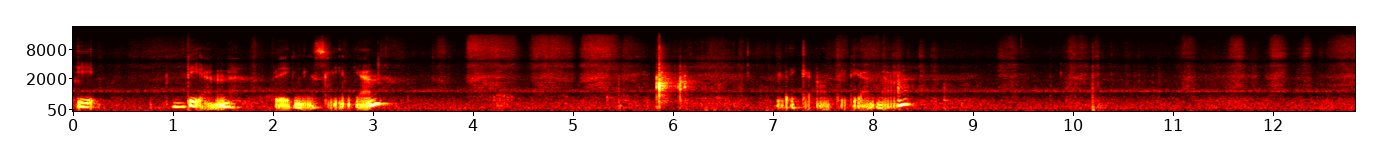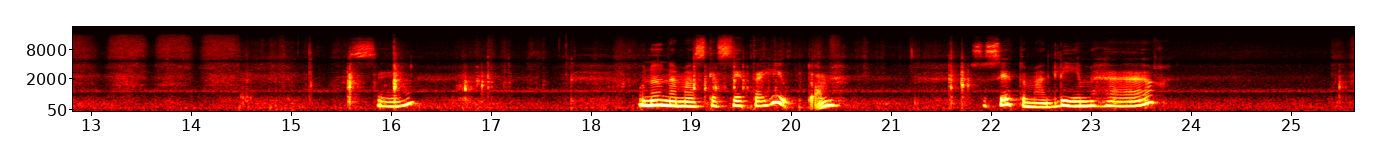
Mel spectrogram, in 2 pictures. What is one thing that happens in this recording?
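Stiff cardboard rustles and taps softly.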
